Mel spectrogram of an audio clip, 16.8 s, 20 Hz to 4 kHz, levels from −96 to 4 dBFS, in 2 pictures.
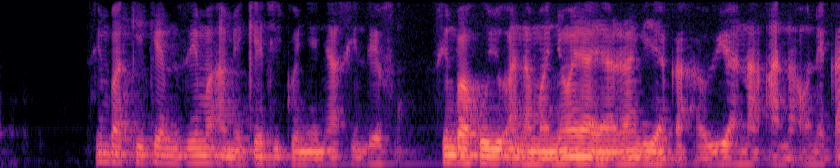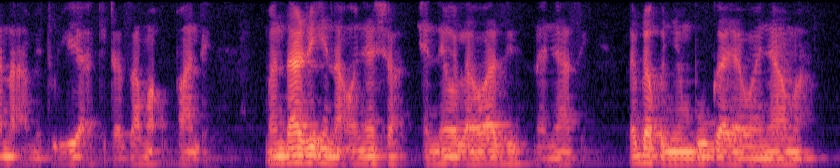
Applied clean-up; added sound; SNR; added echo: none; none; none; none.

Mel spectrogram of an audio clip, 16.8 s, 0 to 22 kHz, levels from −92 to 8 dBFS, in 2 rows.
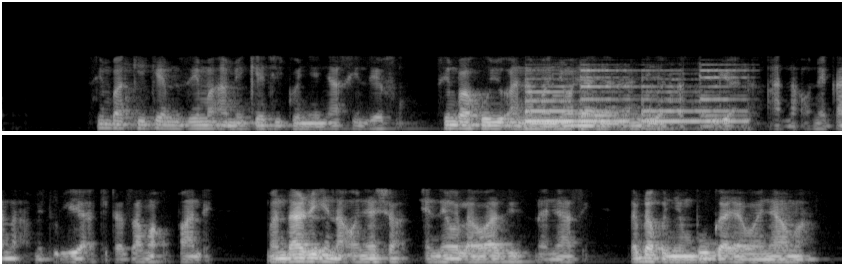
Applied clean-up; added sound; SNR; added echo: neural mask model RNNoise.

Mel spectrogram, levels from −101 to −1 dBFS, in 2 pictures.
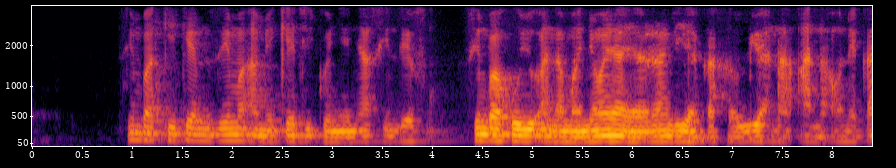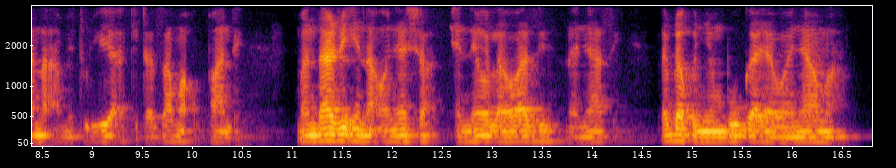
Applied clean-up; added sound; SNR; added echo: neural mask model Resemble Enhance denoiser.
